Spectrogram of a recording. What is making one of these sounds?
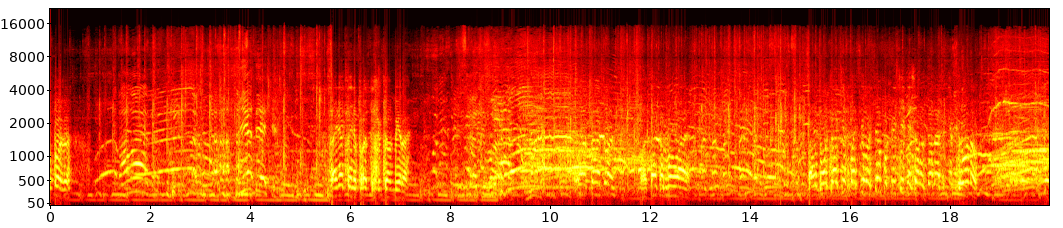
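Young men talk and laugh with excitement close by.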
